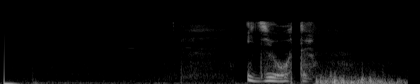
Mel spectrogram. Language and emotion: Russian, angry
